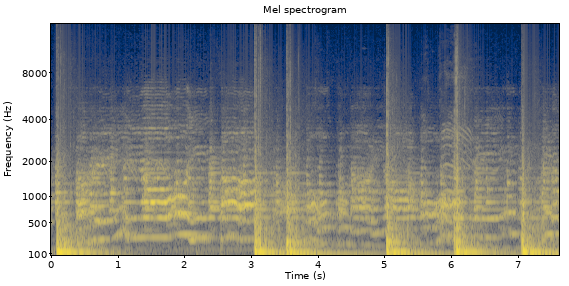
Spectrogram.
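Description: Eisa drumming: big barrel drums struck together in heavy, spaced strokes, several falling in pairs about half a second apart, over a sung Okinawan folk melody. For about the first three seconds the singing carries on almost alone between strokes.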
